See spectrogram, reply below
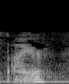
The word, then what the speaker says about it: Ayr: But in Edinburgh in 1557, in Perth in 1559, in Leith or Leith in 1560, in Ayr, spelled like air, but I believe it's pronounced Ayr, in 1562, in the renewal of the whole nation of Scotland, covenant renewal in 1648 and 1649, the entire nation, again, covenanted.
